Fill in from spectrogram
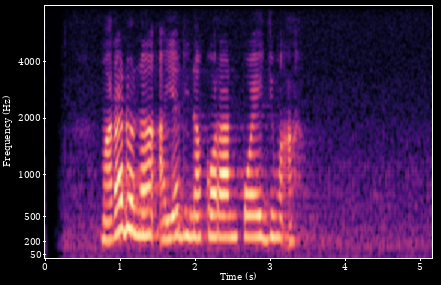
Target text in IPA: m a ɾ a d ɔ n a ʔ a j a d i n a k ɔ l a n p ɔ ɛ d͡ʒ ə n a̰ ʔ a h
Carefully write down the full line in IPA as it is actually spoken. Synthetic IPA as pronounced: m a ɾ a d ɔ n a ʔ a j a d i n a k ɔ ɾ a n p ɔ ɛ d͡ʒ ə m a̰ ʔ a h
